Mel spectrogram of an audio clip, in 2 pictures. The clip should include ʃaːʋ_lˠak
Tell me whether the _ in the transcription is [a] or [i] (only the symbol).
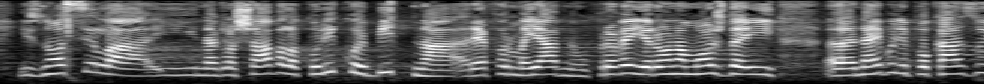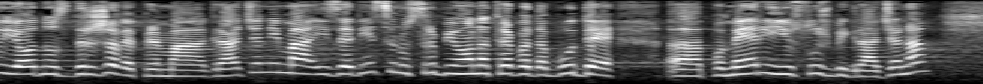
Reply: a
